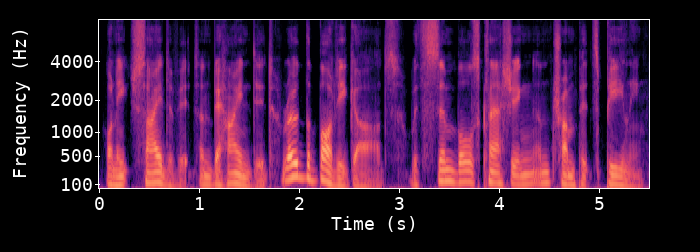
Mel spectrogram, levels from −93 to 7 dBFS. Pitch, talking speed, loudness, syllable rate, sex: 110 Hz, 195 wpm, -20 LUFS, 4.7 syllables/s, male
